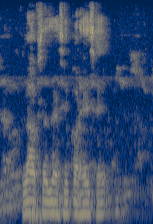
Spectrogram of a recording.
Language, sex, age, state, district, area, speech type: Maithili, male, 60+, Bihar, Madhepura, rural, spontaneous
